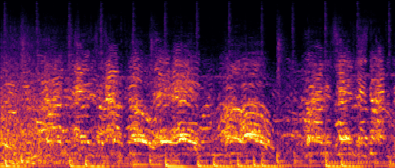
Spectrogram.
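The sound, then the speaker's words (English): A large crowd at a protest, in a positive rather than angry mood, roars and chants together, many voices overlapping in loud, rising and falling shouts with occasional sharp claps or bangs, sustained throughout. “It's not an angry crowd.”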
